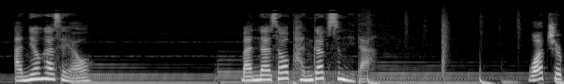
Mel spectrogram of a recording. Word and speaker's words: 반갑습니다: The B/P in shift sounds. It's a P sound at the end of and a B sound at the beginning of. The ending is pronounced closer to supinaida.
